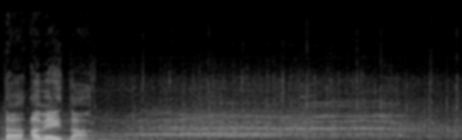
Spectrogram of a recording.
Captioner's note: audience cheering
